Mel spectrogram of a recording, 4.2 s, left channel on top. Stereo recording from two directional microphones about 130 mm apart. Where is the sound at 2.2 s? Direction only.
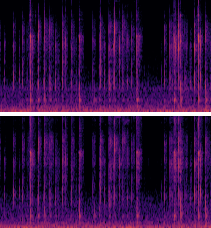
40° left (ahead or behind).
